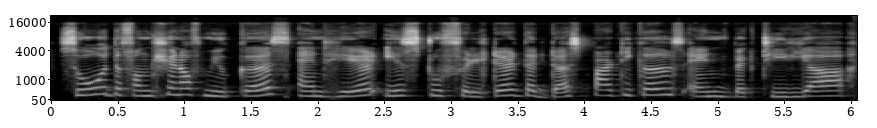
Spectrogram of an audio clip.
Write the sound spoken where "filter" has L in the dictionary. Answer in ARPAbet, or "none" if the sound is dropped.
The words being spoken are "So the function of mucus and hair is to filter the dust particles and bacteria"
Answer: L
